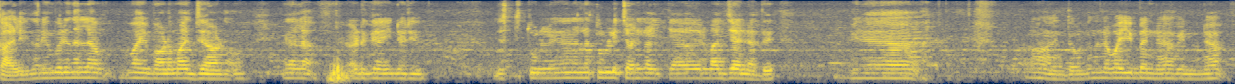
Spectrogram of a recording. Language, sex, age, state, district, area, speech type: Malayalam, male, 18-30, Kerala, Kasaragod, rural, spontaneous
